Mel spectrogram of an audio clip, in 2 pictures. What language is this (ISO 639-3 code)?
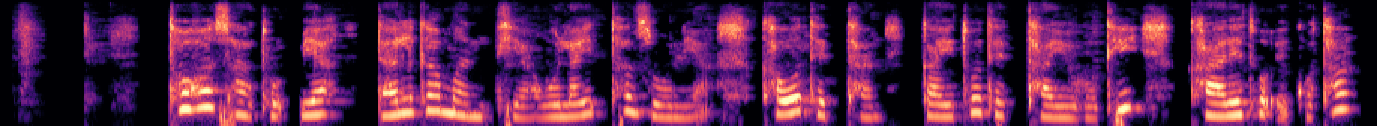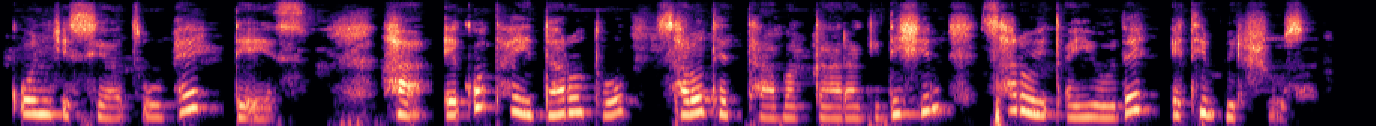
wal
